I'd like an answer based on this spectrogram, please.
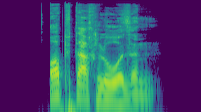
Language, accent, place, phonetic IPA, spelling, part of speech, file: German, Germany, Berlin, [ˈɔpdaxˌloːzn̩], Obdachlosen, noun, De-Obdachlosen.ogg
- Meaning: inflection of Obdachloser: 1. strong genitive/accusative singular 2. strong dative plural 3. weak/mixed genitive/dative/accusative singular 4. weak/mixed all-case plural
